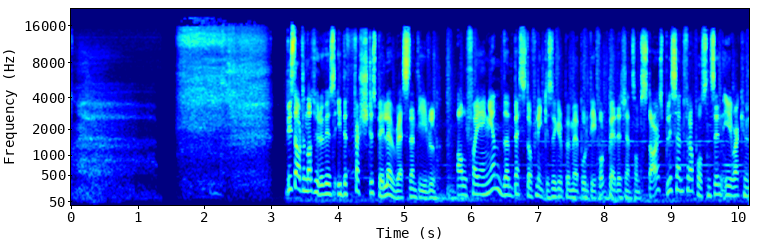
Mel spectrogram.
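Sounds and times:
breathy inhale through the nose: 0.0 - 3.1
slow exhale blown out through the mouth: 0.0 - 3.1
speech: 3.2 - 10.1.

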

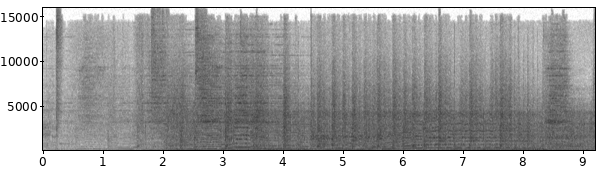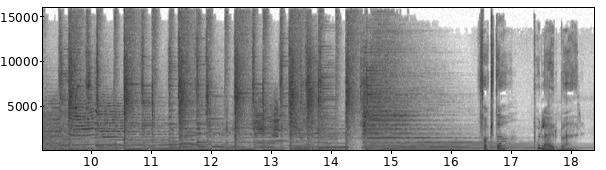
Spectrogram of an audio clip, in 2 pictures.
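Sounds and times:
recorded music track with melodic instruments over a driving beat on radio: 0.0 - 16.2
heavier bass and percussion: 1.5 - 16.1
speech: 16.6 - 18.2.

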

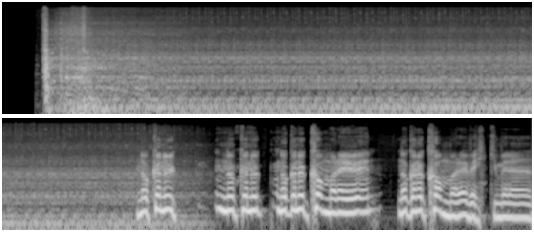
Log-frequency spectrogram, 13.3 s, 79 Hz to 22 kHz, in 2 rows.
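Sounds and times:
car engine idling at a car workshop: 0.5 - 9.5
speech: 8.3 - 13.2.

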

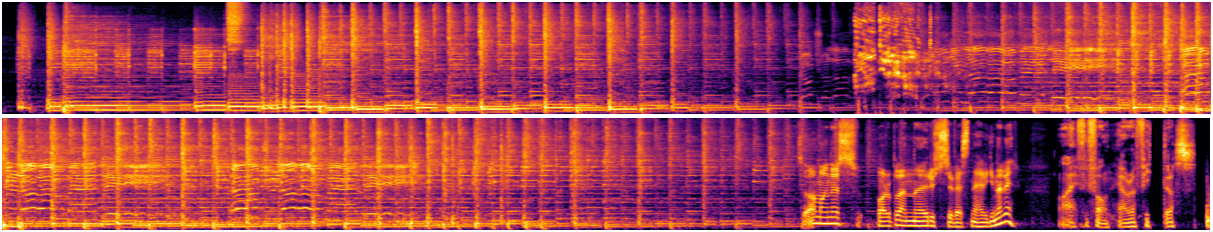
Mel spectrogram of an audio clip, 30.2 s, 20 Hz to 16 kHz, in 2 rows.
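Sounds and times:
1970s full-band rock song with drums, bass and organ: 0.0 - 10.5, 11.6 - 25.0
speech: 25.2 - 30.1.

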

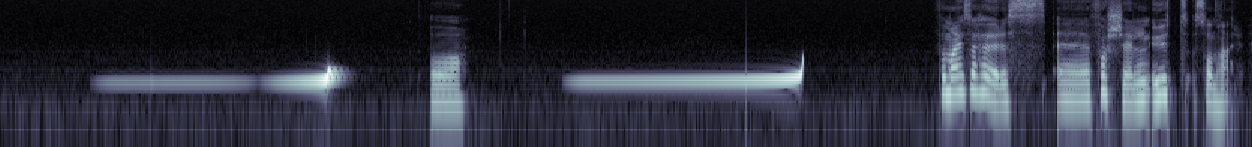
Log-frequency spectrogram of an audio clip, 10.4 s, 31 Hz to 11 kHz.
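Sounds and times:
sonified gravitational-wave chirp tone: 0.8 - 2.9, 4.8 - 6.7
speech: 7.8 - 10.4.

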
